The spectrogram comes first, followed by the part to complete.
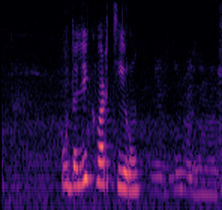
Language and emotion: Russian, neutral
